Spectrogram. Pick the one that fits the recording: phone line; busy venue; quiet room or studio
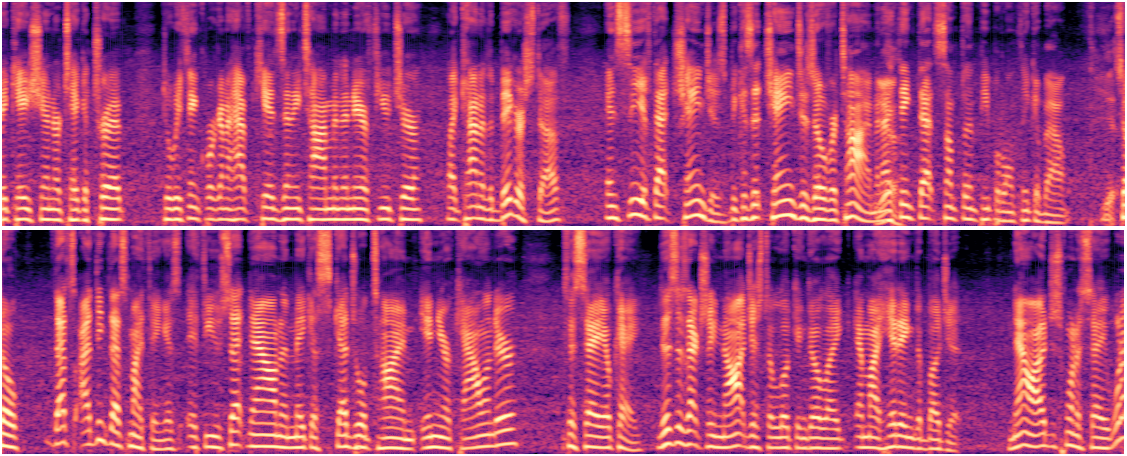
busy venue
